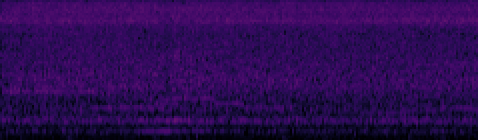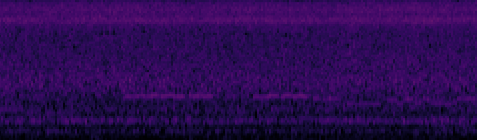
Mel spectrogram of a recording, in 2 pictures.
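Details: Roof-nesting honey bees disturbed while their honey is harvested, with cigarette smoke used to drive them away. A continuous swarm buzz with steady low tonal bands, a brief swell early on and faint higher whines drifting through.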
